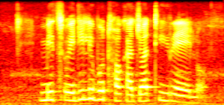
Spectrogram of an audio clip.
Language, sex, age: Tswana, female, 21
